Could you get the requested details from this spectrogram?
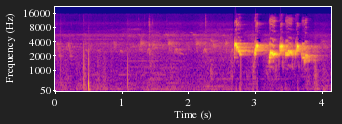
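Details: Red-whiskered bulbul kept as a decoy: after near silence broken by a single click, a burst of lively, rapid warbled notes in ngoi bổi style fills the last second and a half.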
